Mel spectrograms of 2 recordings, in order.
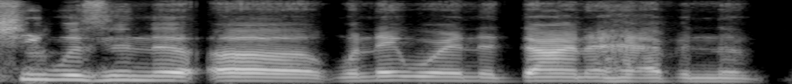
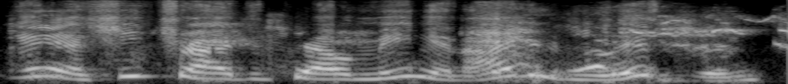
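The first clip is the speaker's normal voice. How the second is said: mock whiny excuse; 6 semitones higher, 4 dB quieter than usual. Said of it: "She was like".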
